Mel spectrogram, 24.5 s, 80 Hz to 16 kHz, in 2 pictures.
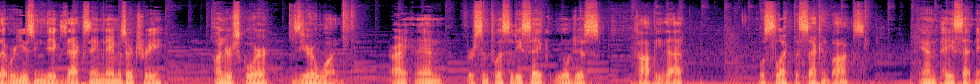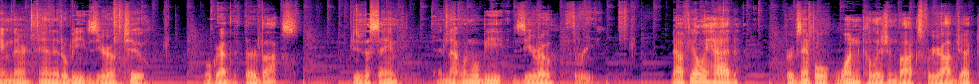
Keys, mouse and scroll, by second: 5.9-7.8 drag, 9.5-10.7 right drag, 10.7 middle click, 11.3-12.6 drag, 14.9-16.8 right drag, 15.9-17.7 drag, 21.2-23.8 right drag, 22.4 h.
